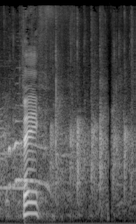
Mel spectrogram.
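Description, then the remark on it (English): A church audience breaks into a patter of scattered clapping that builds into steady, moderate applause, with a brief vocal whoop or cheer just before the clapping takes over. “Feel free to applaud anything I say, by the way.”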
